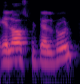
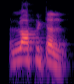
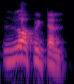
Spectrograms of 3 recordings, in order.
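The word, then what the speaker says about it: L'Hôpital: People call it as L'Hospital rule, but actually it should be pronounced as L'Hopital rule. L'Hopital. H is silent. L'Hopital.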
